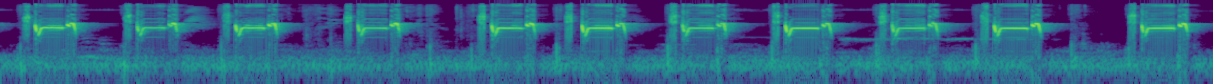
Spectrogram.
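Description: A Bar-winged Prinia sings loud, high, rapid chattering phrases, each about half a second long, repeated roughly every second with brief pauses between them.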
